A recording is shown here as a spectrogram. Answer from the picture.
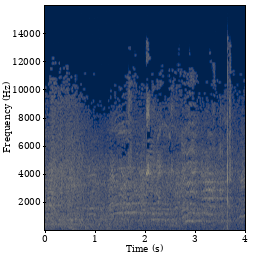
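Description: Indoor arena crowd noise with scattered voices during a volleyball rally, and one sharp smack of a hand hitting the volleyball about three and a half seconds in.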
